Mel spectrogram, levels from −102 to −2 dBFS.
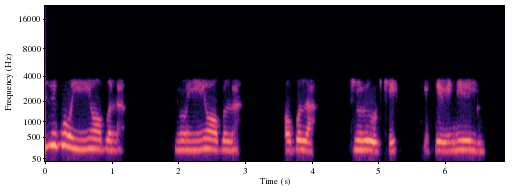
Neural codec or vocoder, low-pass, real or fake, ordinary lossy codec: codec, 16 kHz, 2 kbps, FunCodec, trained on Chinese and English, 25 frames a second; 3.6 kHz; fake; none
